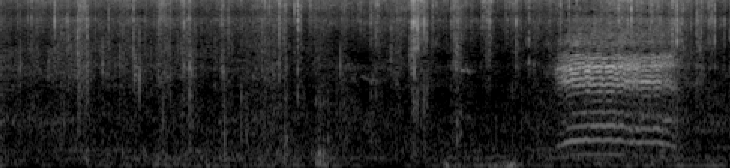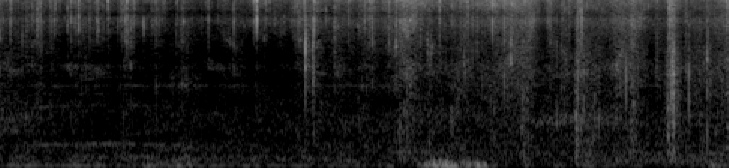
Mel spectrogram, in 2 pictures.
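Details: Ram giving a single loud, wavering harmonic bleat about one second long midway through, over steady low rumbling background noise.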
